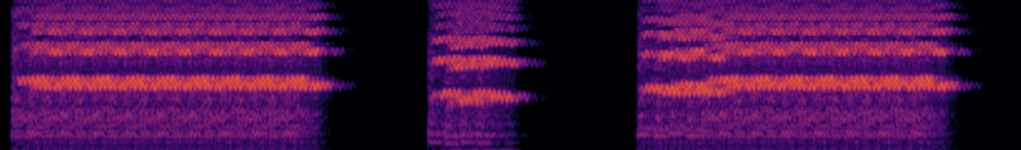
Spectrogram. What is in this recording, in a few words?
krikree happy chirping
